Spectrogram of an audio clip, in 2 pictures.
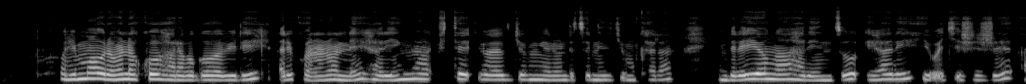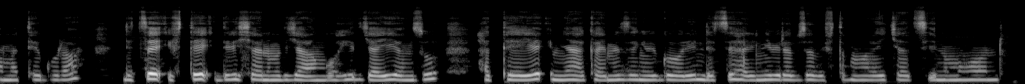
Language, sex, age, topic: Kinyarwanda, female, 18-24, agriculture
